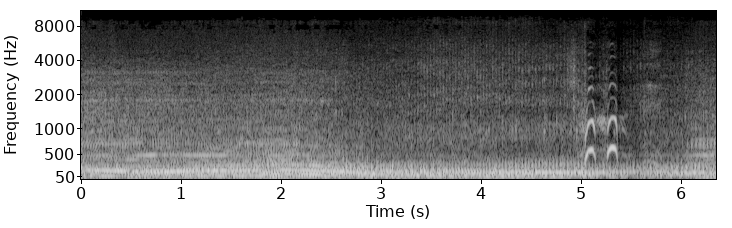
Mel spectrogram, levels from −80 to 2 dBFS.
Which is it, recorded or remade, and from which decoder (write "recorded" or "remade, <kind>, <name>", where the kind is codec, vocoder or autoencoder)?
recorded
